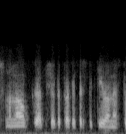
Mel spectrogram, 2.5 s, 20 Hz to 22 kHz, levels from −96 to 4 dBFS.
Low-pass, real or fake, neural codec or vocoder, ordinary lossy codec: 5.4 kHz; fake; codec, 44.1 kHz, 7.8 kbps, Pupu-Codec; Opus, 16 kbps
